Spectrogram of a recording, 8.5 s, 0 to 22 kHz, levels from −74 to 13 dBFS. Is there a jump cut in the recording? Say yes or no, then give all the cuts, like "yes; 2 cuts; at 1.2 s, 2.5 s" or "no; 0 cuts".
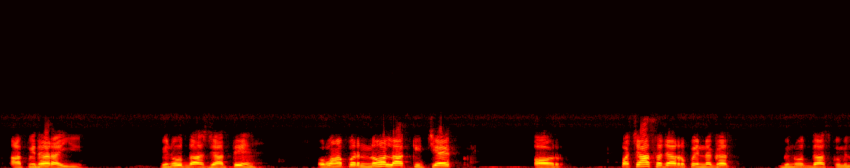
no; 0 cuts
